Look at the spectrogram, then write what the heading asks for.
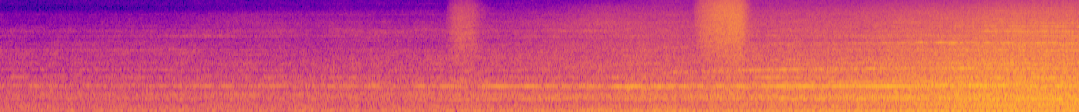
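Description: A train approaching on the main line, its running noise and steady tones building gradually in loudness as it nears. Two brief hiss-like bursts come about four and a half and seven seconds in.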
